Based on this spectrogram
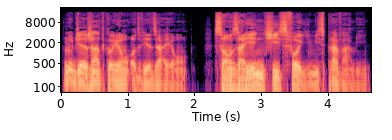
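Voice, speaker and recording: Slow low-voiced male storyteller. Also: no echo. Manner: calm, gentle storytelling. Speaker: narrator. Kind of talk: scripted children's story narration. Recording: dry close studio voice-over.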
